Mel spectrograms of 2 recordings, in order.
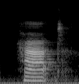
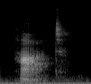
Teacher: The back of the tongue is lifted versus /ɑ/, the whole tongue is down.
